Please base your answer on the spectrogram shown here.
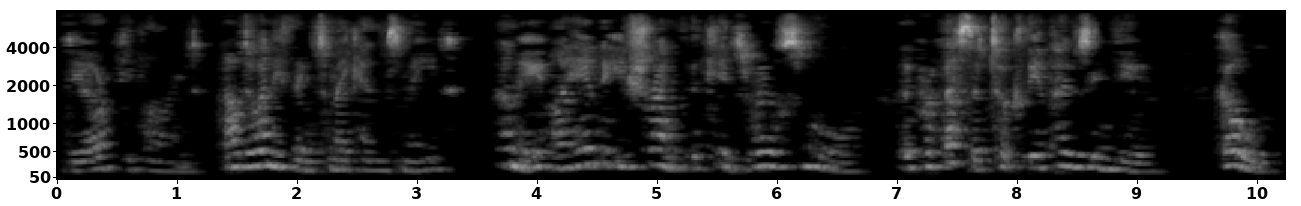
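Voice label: female speech; SiSEC10; underdetermined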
